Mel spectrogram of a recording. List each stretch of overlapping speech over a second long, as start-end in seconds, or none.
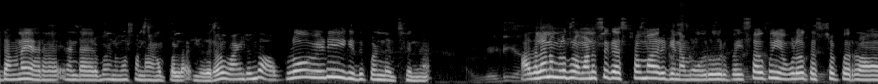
6.7-8.2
